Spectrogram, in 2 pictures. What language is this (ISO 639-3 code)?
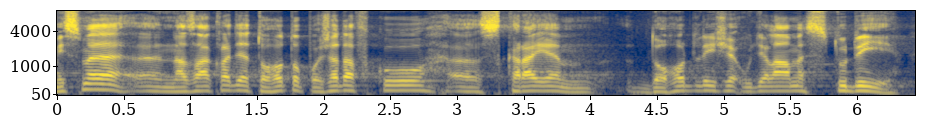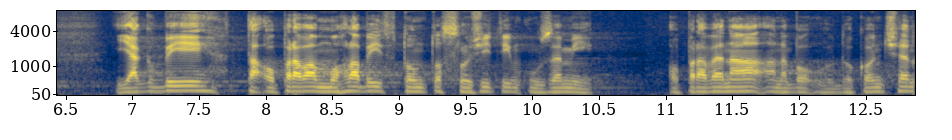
ces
